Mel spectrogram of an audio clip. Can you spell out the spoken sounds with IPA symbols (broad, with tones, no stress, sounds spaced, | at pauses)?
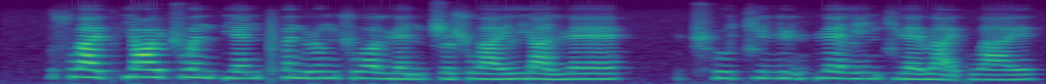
s w a˥˩ ɪ̯ pʰ j ɑ˥ ʊ̯ ʈ͡ʂ w ə˥˩ n p j ɛ˧˥ n pʰ ə˥˧ n ɻ ɤ˥˧ ŋ ʂ w ɔ˥˩ l ɥ ɛ̰˨˩ n ʈ͡ʂ ɻ̩˦ ʂ w a˧˥ ɪ̯ l j ä˥˩ l ɥ ɛ˥ | ʈ͡ʂʰ u˧˥ t͡ɕ y˧˥ n y̰˨˩ n p ɥ ɛ˥˩ l i˧˥ n t͡ɕ ɥ ɛ˧˥ ɻ a̰˨˩ ɪ̯ k w a˧˥ ɪ̯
